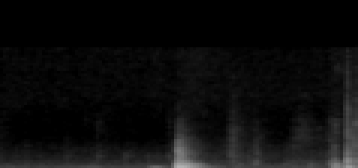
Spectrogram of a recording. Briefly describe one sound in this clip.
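A cupboard door bangs shut.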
